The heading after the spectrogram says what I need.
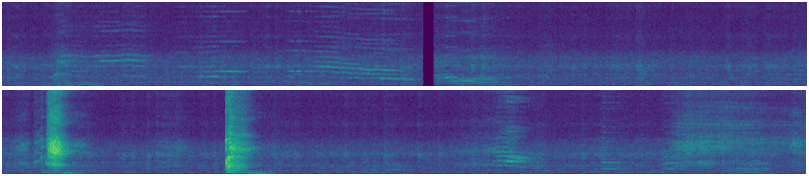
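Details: Two sharp, explosive sneezes over low background noise and faint sounds: ordinary sneezing provoked by tickling the nose with grass.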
